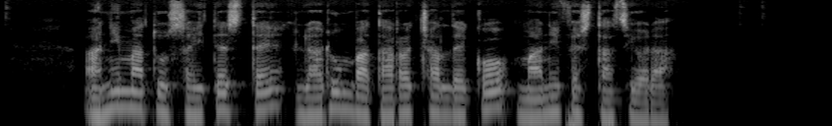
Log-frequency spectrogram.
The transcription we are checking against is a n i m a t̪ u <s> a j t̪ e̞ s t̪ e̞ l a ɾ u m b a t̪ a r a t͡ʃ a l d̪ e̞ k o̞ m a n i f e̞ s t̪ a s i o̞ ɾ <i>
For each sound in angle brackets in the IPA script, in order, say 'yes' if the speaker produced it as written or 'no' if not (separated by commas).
yes, no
